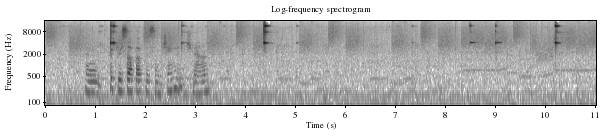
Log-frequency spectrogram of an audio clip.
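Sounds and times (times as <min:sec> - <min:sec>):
metal beads clicking on chain: 0:01.2 - 0:01.5, 0:02.6 - 0:03.0, 0:04.4 - 0:04.6, 0:08.4 - 0:09.2.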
